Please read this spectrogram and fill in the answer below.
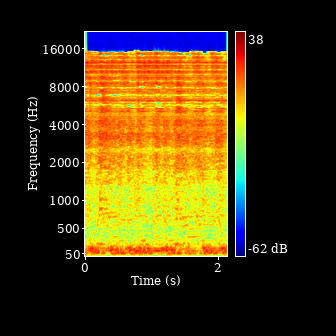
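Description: Instrumental heavy metal music led by electric guitar over a drum kit, playing continuously.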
